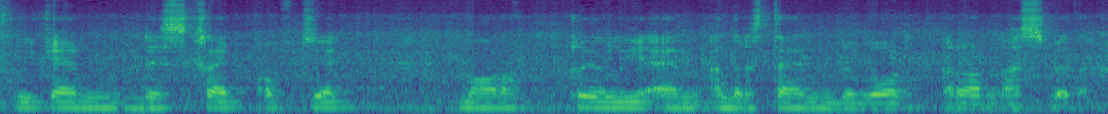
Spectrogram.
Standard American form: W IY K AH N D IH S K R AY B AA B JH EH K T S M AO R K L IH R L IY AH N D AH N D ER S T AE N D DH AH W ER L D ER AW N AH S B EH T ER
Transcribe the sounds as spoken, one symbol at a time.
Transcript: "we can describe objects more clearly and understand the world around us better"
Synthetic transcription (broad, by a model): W IY K AH N D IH S K R AY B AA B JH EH K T M AO R K L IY R L IY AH N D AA N D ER S T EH N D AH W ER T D ER AW N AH S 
